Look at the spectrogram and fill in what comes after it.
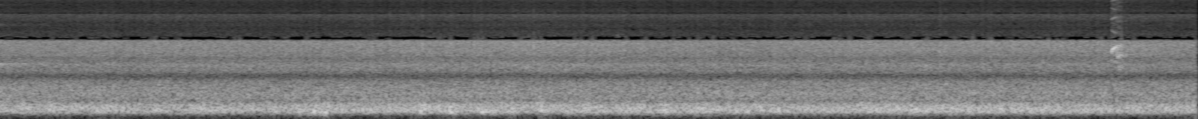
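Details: Steady broadband engine roar like a passing aircraft fills the whole clip, with no animal calls heard.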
